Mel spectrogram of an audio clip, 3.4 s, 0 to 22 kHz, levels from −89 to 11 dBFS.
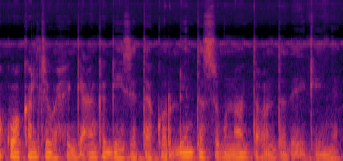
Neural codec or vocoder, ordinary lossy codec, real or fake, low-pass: none; none; real; none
